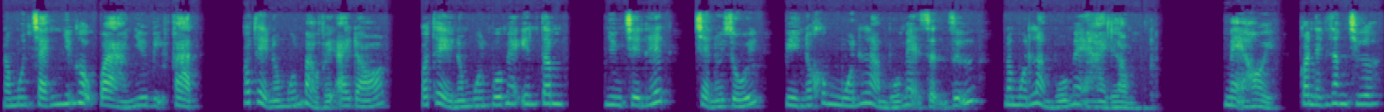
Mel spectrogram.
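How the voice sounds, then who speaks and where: A woman narrating a parenting audiobook in a calm, steady, explanatory manner. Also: medium pitch, normal speed, breathy edge, muffled recording.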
